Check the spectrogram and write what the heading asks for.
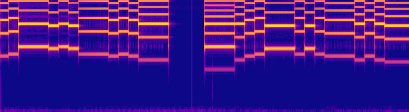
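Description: A shrill electronic ringtone from an old flip phone plays a bright, beeping melody of stepped tones, pausing briefly before the jingle repeats, loud with no voices.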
